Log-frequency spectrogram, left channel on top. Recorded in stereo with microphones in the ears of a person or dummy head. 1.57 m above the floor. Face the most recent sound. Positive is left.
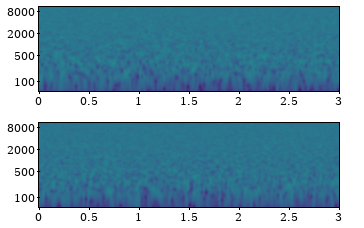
No sound to turn to.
